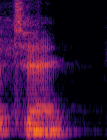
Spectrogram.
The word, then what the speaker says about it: Kumite: I don't know if I'm saying that right. I just watched it 4 days ago and I already forgot. – Kumite. – Anyway. – Kumite. – Kumite. There we go.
